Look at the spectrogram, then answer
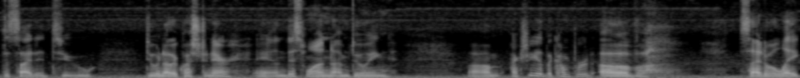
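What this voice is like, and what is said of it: Slightly out of breath. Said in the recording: “you might hear I'm a little out of breath or my voice is a little distorted ... I just finished like a 12-mile bike ride”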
